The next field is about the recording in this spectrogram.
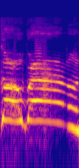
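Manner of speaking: excited fan cheer. Imitating TJ Stancliffe cheering when his team wins: imitating excited cheer. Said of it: "He's so excited".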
